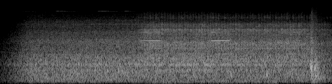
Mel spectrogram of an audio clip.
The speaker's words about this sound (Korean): 그리고 금요일 새벽 큰 트럭에 신선한 채소를 가득 싣고는 대도시의 복잡한 도로를 지나 윈스턴 앤 스트론 법률회사 건물에 도착하지요.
